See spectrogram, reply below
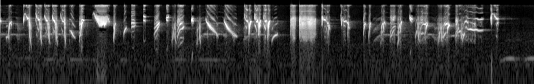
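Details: Bred-in-captivity goldfinch pours out a vigorous, varied song of fast tinkling notes, sliding chirps and harsh buzzy bursts, ending with a short soft low note.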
